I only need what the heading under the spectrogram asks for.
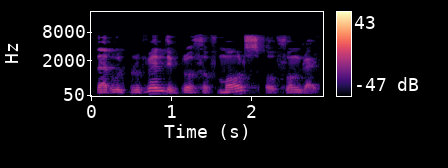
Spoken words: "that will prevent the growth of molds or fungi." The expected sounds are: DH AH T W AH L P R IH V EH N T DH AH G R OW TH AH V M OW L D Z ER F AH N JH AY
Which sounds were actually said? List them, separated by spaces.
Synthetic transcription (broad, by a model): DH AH T W AH L P R IH V EH N T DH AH G R OW TH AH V M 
